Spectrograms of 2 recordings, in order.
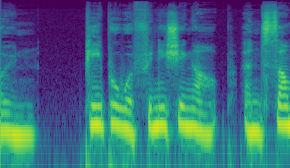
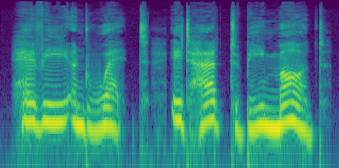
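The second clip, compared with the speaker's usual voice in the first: plain reading voice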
